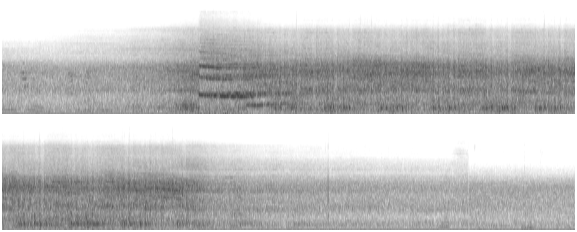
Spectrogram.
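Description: Sapsan (Siemens Velaro RUS) electric high-speed train passing at speed: a short horn blast about three seconds in, then a loud steady rush of the train going by for about eight seconds, fading away near the twelve-second mark.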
